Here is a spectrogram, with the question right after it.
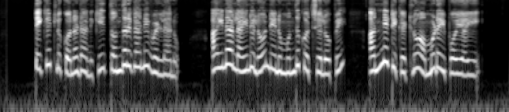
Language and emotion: Telugu, sad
